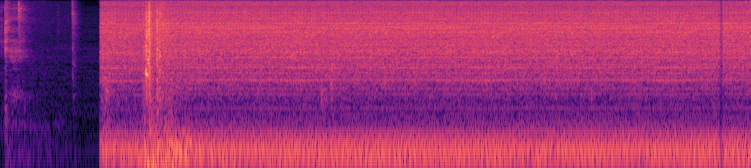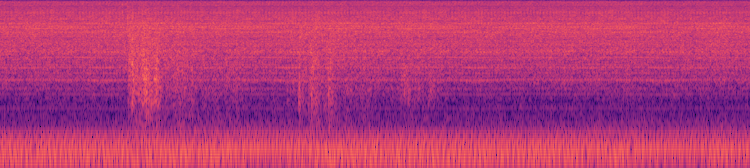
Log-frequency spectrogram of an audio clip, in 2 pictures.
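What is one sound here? An off-road vehicle's engine drones as it drives in a video game.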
